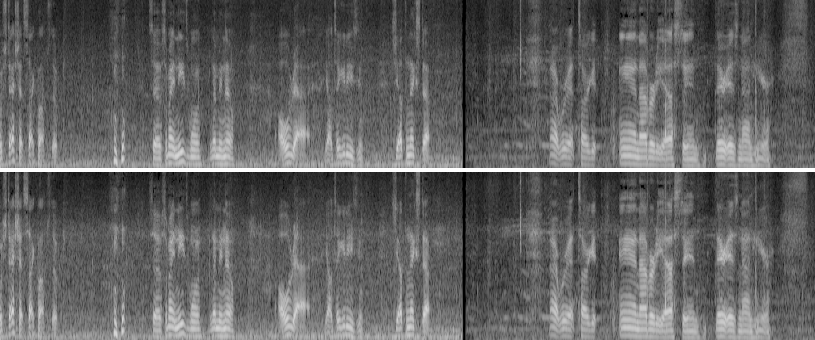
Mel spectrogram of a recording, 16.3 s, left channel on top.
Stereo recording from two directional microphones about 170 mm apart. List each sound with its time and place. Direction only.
0.0 s speech: 20° left (ahead or behind)
2.3 s speech: 15° left (ahead or behind)
3.0 s speech: 40° left (ahead or behind)
4.2 s speech: 15° left (ahead or behind)
10.3 s a sound: centre (ahead or behind)
12.4 s speech: 5° left (ahead or behind)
